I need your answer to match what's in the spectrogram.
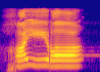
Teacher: دو زبر کی تنوین ہے لہذا وقف کی صورت میں ایک الف سے بدل کر ہم وقف کریں گے اور ایک الف کی مقدار میں کھینچیں گے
